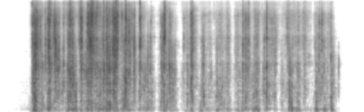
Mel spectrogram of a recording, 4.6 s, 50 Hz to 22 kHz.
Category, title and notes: Sound effects > Other
FOODEat Cinematis RandomFoleyVol2 CrunchyBites Food.Bag TakeSeveralTortillaChipsOut Freebie
chips, crunchy, crunch, bites, SFX, food, postproduction, texture, bag, foley, sound, bite, recording, handling, plastic, tortilla, design, effects, rustle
